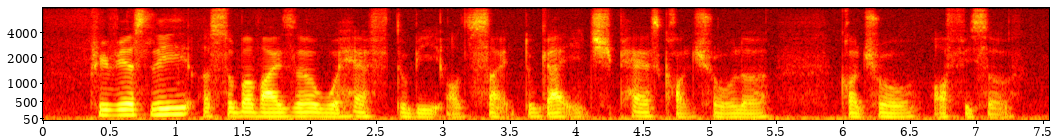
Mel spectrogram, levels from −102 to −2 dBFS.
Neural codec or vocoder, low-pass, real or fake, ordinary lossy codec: none; none; real; none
